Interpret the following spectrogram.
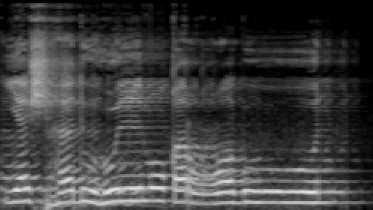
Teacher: شین ساکن پر ہمس کریں گے، لام لام قمریہ ہے، قاف اور را کو پر کریں گے اور مد عارض کے ساتھ وقف ہوگا.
